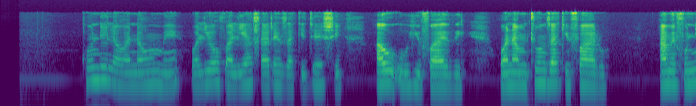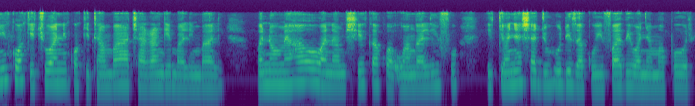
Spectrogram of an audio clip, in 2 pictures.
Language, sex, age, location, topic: Swahili, female, 18-24, Nairobi, government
